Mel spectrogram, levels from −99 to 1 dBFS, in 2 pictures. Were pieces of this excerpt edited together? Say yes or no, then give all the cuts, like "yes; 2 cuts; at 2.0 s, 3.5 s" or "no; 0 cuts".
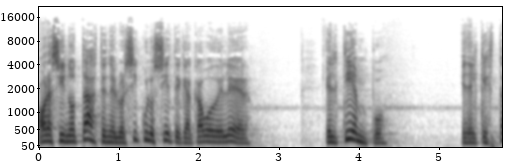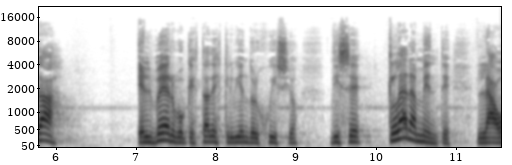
no; 0 cuts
